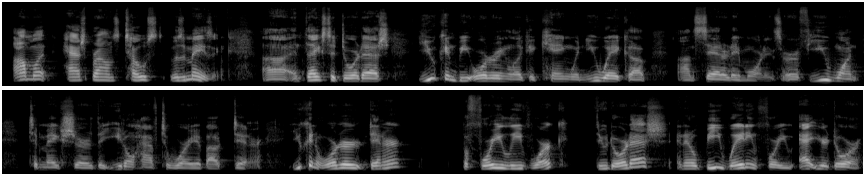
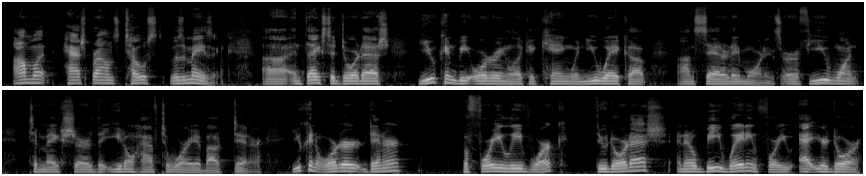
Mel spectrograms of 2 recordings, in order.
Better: second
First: thin; somewhat; fading below 300 Hz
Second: none

